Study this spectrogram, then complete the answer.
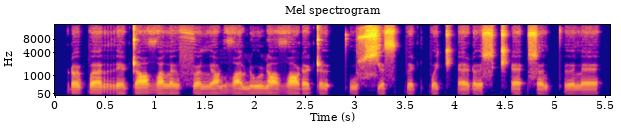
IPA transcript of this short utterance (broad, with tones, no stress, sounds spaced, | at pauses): ɽ œ˦ p ɜ˦ r e˨ ʈ ɜ˦ ðˤ ə˨ l ɘ˨ f œ˨ l ɘ˨˦ ɳ ðˤ ɛ˨ l ɳ u˦ ɳ ɜ˨ ðˤ ɜ˦˨ ɽ ɘ˦ ʈ ɘ˨ ʔ pʼ u˨ ɬ ɕ ɘ˦ s p e˨ ʈ p ə˦ t͡ʃʼ ɛ˨ ɽ ɘ˨˦ ɬ t͡ʃʼ ɛ˦ ʔ ɬ ə˨ l pʼ ɘ˨ l ɛ˨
